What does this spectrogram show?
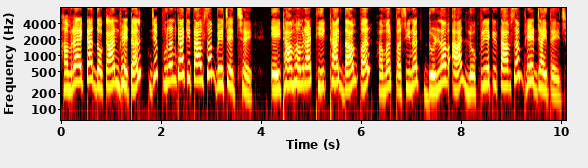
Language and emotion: Maithili, happy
